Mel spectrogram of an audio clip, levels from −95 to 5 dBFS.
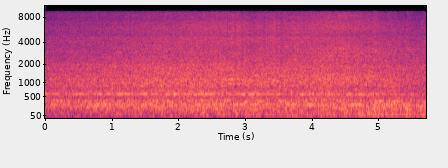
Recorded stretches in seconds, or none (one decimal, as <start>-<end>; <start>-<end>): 0.0-2.7; 3.9-5.7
